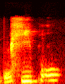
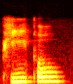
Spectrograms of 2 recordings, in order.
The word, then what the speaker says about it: people: up in leopard and in people it's pronounced like e in leopard it's pronounced like ah so people leopard like i say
